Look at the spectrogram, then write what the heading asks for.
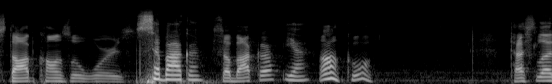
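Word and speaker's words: собака: Sabaka.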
